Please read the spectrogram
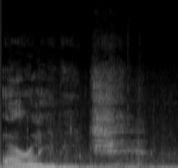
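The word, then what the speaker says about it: Airlie Beach: Sandy Bay on South mole Island we're in Arley Beach it's spelled earlyy Beach Arley Beach Queensland Australia uh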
